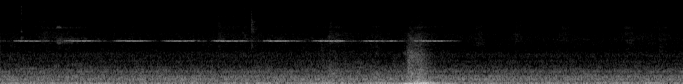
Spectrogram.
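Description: Door-closing warning beeps on a Waratah A set train: a steady high-pitched beep repeating a couple of times a second for about four and a half seconds, with a loud thud about four seconds in as the doors shut, over the train's low hum.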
